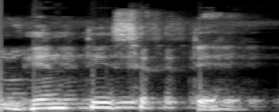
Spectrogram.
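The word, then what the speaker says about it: ventisette: পরে রয়েছে 27 27 27 এর ইতালি উচ্চারণ ভেন্তি সেত্তে ভেন্তি সেত্তে মানে 27 তারপরে রয়েছে 28 28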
